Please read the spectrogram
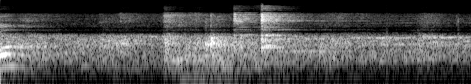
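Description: A few short clicks and knocks, a cluster about a second in and one more near the end, over a steady hiss inside a small elevator car.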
